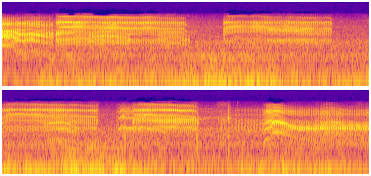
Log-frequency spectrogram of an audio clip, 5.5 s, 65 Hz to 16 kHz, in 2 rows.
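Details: Northern royal albatross, New Zealand, 12 August 2020: a series of long, harsh, harmonic brays, each about half a second, in a steady rhythm against constant low wind-like rumble.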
